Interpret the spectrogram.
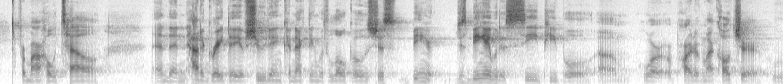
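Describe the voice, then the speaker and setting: A man's fairly low-pitched, fairly slow speech in a New York accent. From New York, Brooklyn. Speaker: artist and filmmaker. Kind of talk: artist talk. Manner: halting.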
